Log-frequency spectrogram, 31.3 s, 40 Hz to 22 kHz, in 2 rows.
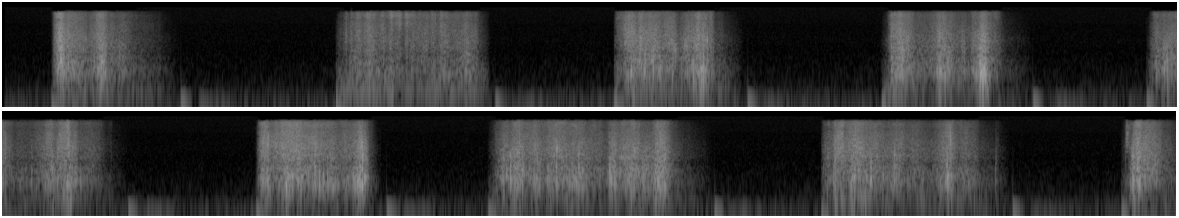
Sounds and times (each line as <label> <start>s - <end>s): Clothing Rustle Cotton 0.7s - 2.2s
Clothing Rustle Cotton 4.5s - 6.5s
Clothing Rustle Cotton 8.2s - 9.8s
Clothing Rustle Cotton 11.8s - 13.5s
Clothing Rustle Cotton 15.3s - 17.2s
Clothing Rustle Cotton 19.1s - 20.7s
Clothing Rustle Cotton 22.2s - 25.0s
Clothing Rustle Cotton 26.6s - 29.1s
Clothing Rustle Cotton 30.6s - 31.3s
